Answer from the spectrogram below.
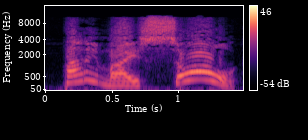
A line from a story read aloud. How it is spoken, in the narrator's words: cried Gilbert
